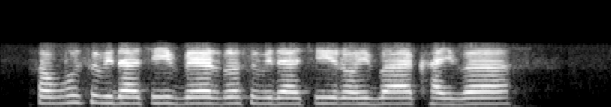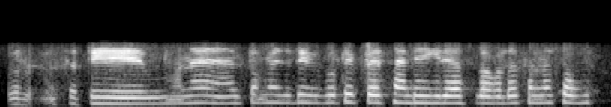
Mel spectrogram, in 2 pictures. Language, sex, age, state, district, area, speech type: Odia, male, 18-30, Odisha, Sambalpur, rural, conversation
